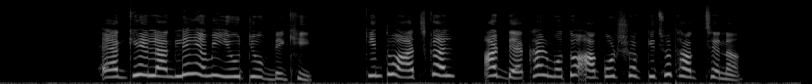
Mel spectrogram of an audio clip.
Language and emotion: Bengali, sad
